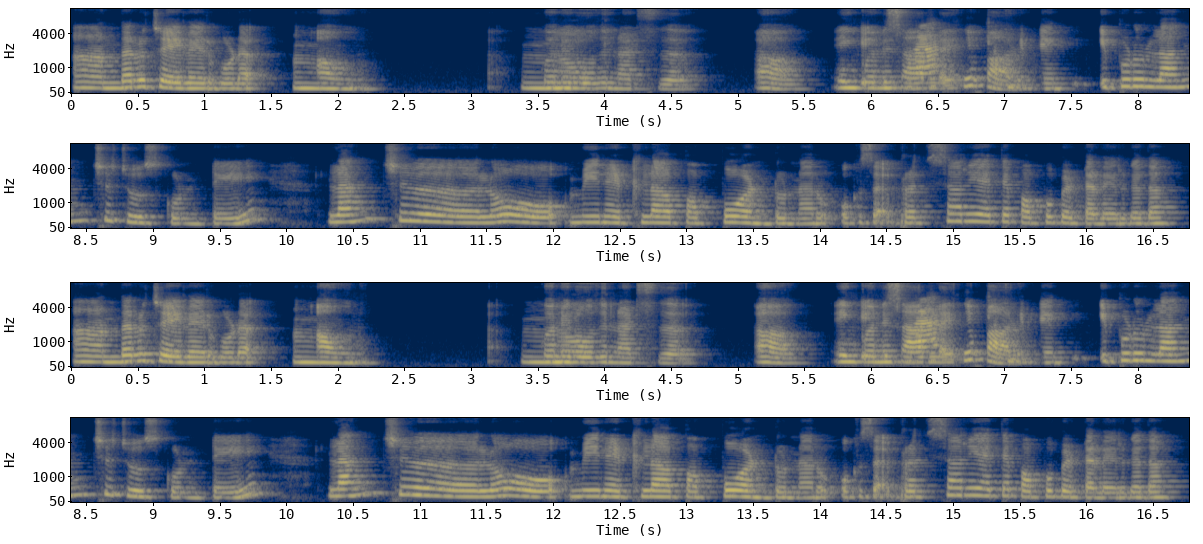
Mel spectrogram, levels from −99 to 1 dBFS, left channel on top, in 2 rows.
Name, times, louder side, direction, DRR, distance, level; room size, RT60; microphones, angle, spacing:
voice 1, 0.0-1.4 1.7-2.1 3.4-3.9 6.3-6.5 7.3-7.4 7.7-9.8 10.3-14.1 14.4-16.6, right 1 dB, ahead, 1 dB, 1.2 m, -29 dB
voice 2, 1.8-2.2 3.5-4.6 5.1-5.4 5.7-7.2, right 3 dB, 45° right, 4 dB, 1.2 m, -30 dB
6.6 x 5.8 x 5.0 m, 0.37 s
head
